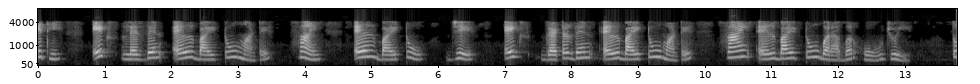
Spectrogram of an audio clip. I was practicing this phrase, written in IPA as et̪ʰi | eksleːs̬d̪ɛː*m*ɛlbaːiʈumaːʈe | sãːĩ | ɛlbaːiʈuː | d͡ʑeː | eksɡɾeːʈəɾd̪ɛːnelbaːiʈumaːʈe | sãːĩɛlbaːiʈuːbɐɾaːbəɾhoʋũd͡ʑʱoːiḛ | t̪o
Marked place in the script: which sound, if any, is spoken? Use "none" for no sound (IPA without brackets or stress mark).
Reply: n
